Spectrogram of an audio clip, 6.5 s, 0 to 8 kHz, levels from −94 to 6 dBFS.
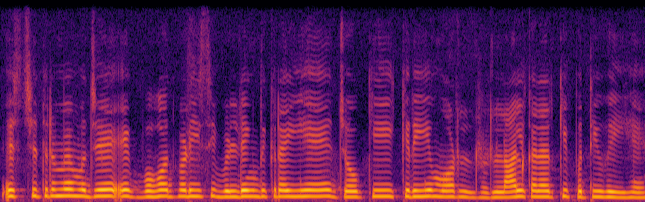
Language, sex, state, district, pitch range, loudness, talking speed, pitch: Hindi, female, Madhya Pradesh, Bhopal, 225-245 Hz, -15 LUFS, 205 wpm, 235 Hz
